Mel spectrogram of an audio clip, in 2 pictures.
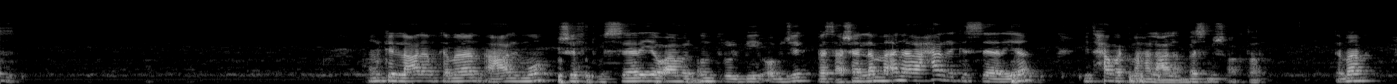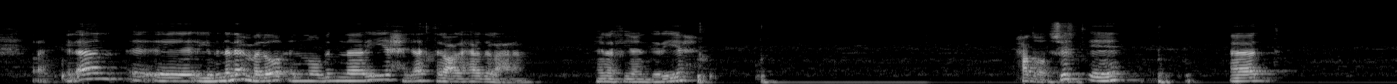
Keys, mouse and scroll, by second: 0.7-3.7 drag, 5.7 shift+click, 6.8 ctrl+p, 8.4 drag, 8.9 click, 10.1 g, 11.2 ctrl+z, 12.0 click, 12.3 click, 17.1-18.2 scroll down 4, 18.2-19.5 middle drag, 19.5-20.2 scroll down 1, 20.2-21.0 scroll up 2, 21.0-24.5 shift+middle drag, 24.5 shift+a, 25.3 click, 25.6 shift+a.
